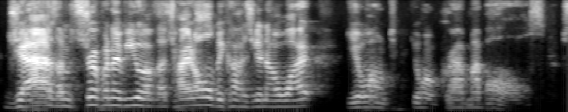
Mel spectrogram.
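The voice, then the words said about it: Male impression of another person's voice. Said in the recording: “What do you mean you don't do male impersonation? That was a fine Vince McMahon.”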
